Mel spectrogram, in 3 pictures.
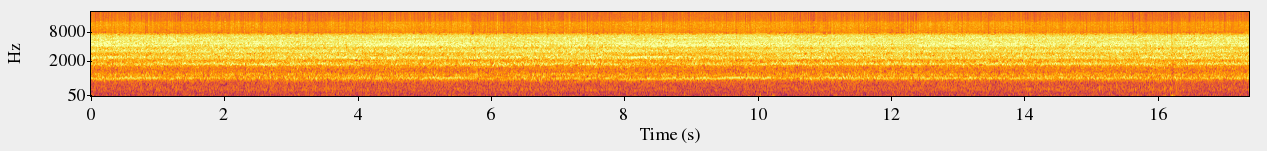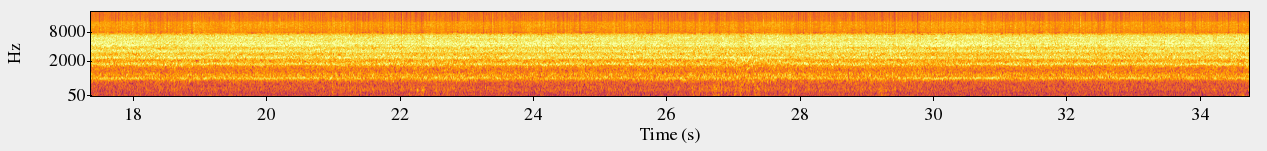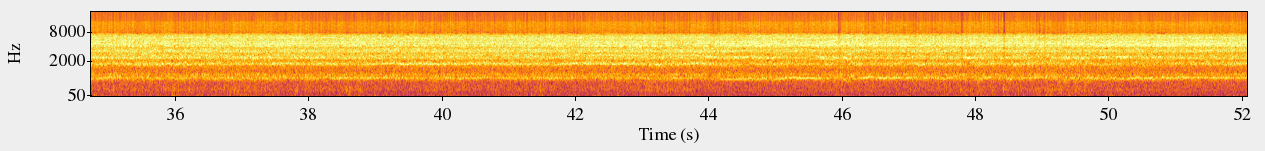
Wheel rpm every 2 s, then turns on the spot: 230, 220, 220, 210, 220, 230, 240, 240, 230, 230, 230, 230, 220, 220, 220, 230, 230, 230, 230, 230, 230, 230, 220, 230, 230, 230.
none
